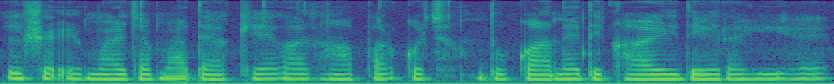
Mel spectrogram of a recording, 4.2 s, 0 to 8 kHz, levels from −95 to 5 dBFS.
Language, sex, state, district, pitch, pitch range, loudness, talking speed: Hindi, female, Rajasthan, Jaipur, 180 Hz, 175-185 Hz, -17 LUFS, 170 wpm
